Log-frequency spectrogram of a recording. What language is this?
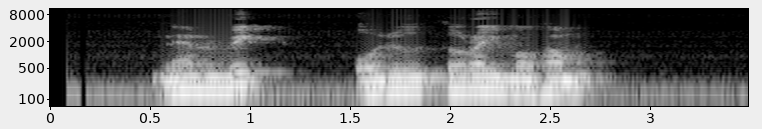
Tamil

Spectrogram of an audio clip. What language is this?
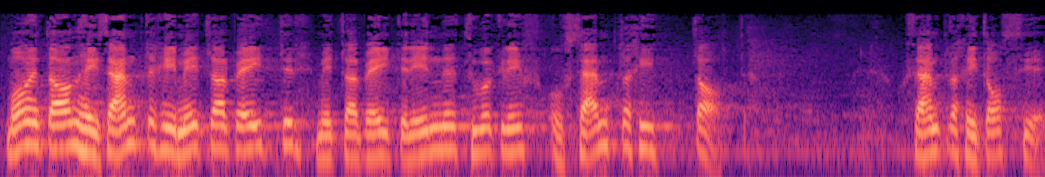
Swiss German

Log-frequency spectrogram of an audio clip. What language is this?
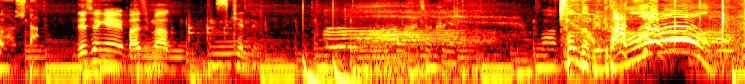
Korean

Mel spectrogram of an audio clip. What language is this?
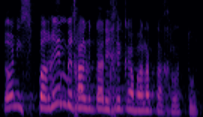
Hebrew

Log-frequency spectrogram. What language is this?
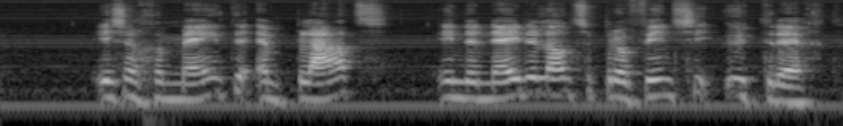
Dutch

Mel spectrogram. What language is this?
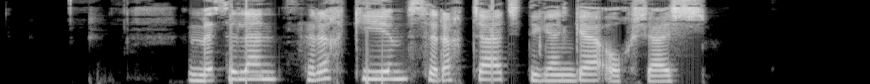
Uyghur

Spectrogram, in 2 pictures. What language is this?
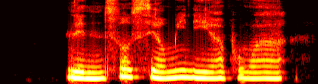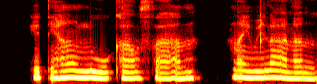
Thai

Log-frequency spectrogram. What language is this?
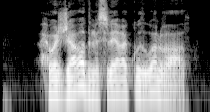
Kabyle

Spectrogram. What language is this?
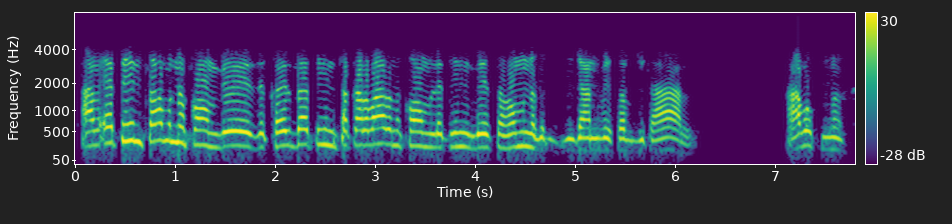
Maithili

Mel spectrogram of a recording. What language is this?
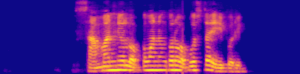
Odia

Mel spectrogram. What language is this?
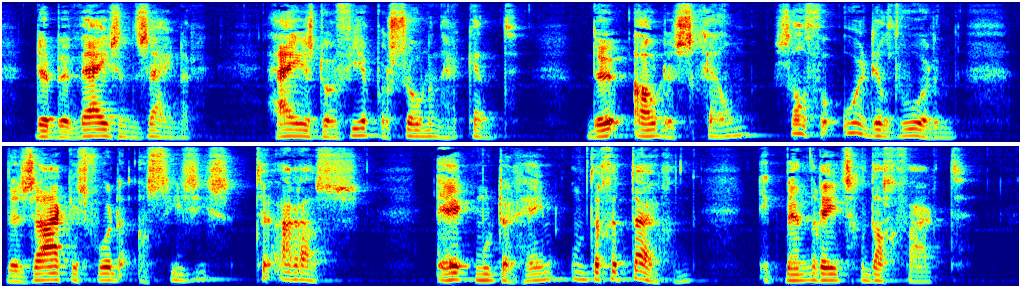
Dutch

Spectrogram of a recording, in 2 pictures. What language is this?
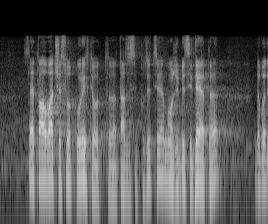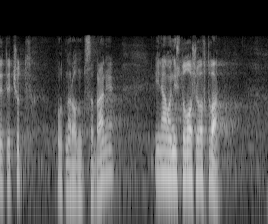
Bulgarian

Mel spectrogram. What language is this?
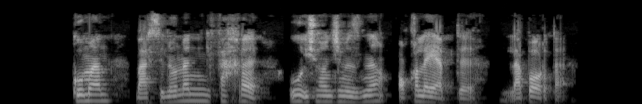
Uzbek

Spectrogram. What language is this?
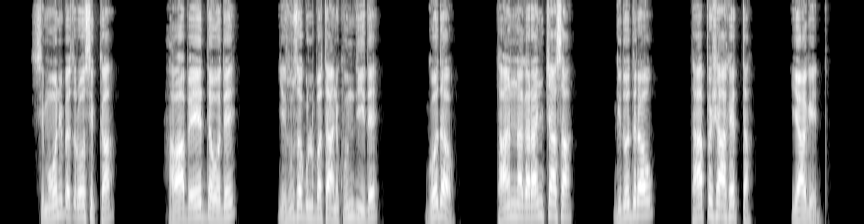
Dawro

